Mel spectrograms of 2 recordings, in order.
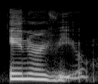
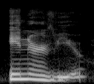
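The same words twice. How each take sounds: First: The T after the N is dropped. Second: The same.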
